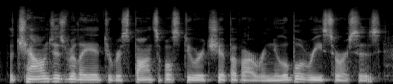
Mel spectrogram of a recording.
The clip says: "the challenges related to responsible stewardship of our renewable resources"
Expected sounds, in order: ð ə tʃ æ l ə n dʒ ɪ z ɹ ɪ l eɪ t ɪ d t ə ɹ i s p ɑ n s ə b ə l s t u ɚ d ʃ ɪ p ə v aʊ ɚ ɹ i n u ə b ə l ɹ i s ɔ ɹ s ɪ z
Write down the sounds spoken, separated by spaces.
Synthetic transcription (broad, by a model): ð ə tʃ æ l ə n dʒ ɪ z ɹ ɪ l eɪ t ɪ d t ə ɹ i s p ɑ n s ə b l s t u ɚ d ʃ ɪ p ə v aʊ ɚ ɹ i n u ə b l ɹ i s ɔ ɹ s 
